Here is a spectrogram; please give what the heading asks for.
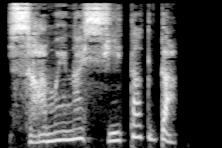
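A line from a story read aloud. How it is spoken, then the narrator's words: Hissed. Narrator (Russian): прошипела Бренна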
